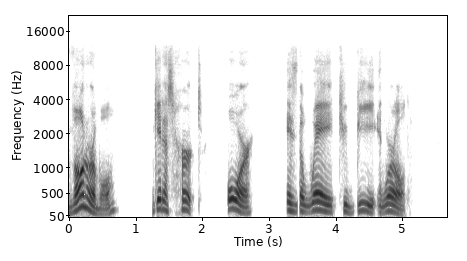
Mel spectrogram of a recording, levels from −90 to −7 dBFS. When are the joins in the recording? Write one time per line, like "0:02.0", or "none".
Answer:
0:01.3
0:03.4
0:04.7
